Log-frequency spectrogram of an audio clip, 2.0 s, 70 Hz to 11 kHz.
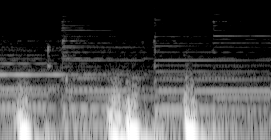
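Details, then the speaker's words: An abnormal fourth heart sound (S4 gallop) from atrial contraction, linked to raised left atrial pressure from a stiff, non-compliant left ventricle. "ls 4 anormal se relaciona con un aumento en la presión auricular izquierda media causada por un ventrículo izquierdo no elástico"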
